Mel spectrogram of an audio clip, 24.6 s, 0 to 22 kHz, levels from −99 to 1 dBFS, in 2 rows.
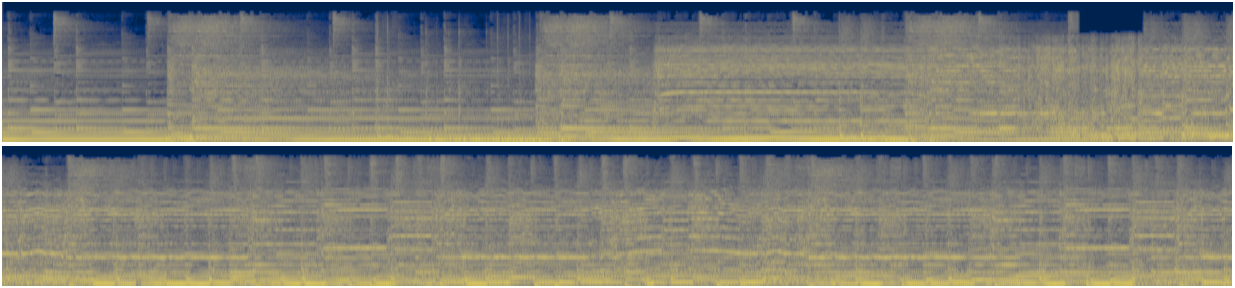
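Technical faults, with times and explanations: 10.16 to 11.47 s, call bitrate drop: audio turns coarse and muffled, with highs cut above 8 kHz, which fits the encoder being starved to around 10 kbps.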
